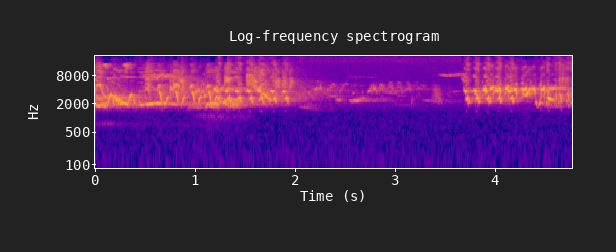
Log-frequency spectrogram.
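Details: Spring morning by a lake with several birds singing: a dense burst of rapid chirps and twitters, a quieter thin warble midway, then a fresh surge of bright, busy song.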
